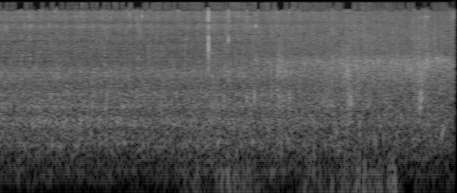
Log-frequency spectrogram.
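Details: Running water rushes and gurgles steadily throughout, with no animal call standing out.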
